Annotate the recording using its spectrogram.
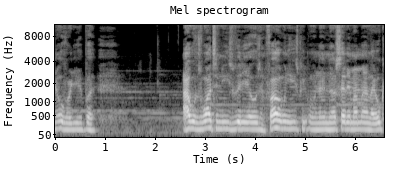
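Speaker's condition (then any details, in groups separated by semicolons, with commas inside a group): Cerebral palsy, spastic diplegia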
